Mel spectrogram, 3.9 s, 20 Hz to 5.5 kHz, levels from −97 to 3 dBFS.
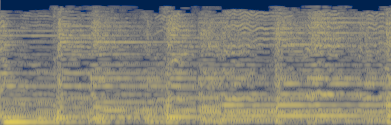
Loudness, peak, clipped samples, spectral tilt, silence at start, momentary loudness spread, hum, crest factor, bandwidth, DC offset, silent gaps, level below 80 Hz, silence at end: -20 LUFS; -6 dBFS; under 0.1%; -8.5 dB/octave; 0 s; 4 LU; none; 14 dB; 5 kHz; under 0.1%; none; -44 dBFS; 0 s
